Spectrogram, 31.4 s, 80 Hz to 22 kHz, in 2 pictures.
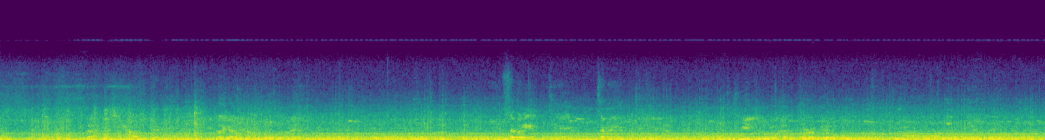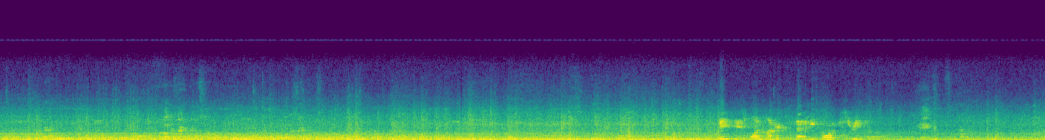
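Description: Kawasaki R110A subway train heard from inside as it runs along elevated track: a steady rumble of wheels on rails with a steady whine from the propulsion running through it. Near the end there is a brief burst of higher, shifting sounds.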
